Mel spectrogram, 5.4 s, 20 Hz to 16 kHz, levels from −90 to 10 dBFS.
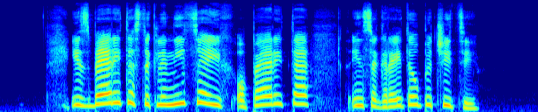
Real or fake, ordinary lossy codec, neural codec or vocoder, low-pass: fake; Opus, 64 kbps; vocoder, 44.1 kHz, 128 mel bands every 256 samples, BigVGAN v2; 14.4 kHz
